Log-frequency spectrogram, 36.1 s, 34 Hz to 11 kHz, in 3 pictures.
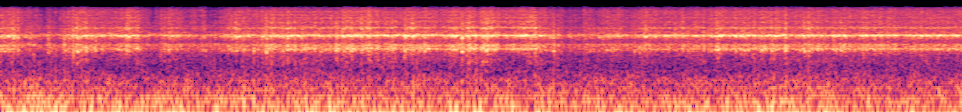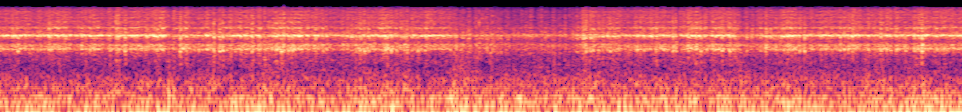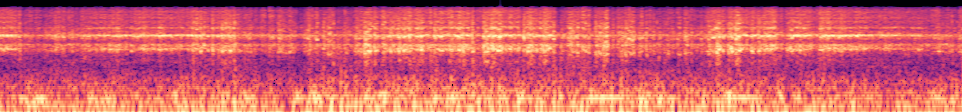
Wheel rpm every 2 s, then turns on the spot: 220, 230, 240, 230, 230, 230, 240, 230, 230, 220, 230, 230, 230, 230, 230, 230, 220, 230.
none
